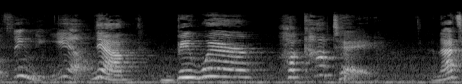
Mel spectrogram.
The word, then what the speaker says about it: Hecate: I believe it should be Hecate, that the first syllable gets it.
